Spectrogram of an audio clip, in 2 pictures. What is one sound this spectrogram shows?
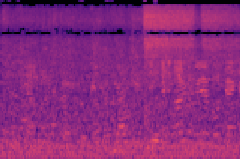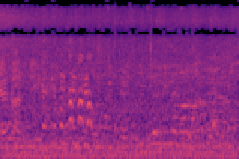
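Men's voices chatter nearby over the train noise.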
